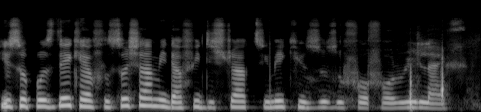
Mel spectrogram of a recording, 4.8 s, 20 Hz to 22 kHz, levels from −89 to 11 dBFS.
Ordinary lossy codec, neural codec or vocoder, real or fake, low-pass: none; codec, 24 kHz, 3.1 kbps, DualCodec; fake; none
